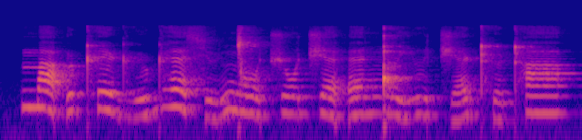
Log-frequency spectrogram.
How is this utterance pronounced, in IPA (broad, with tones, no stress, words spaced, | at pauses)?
ma˥˧ʔʏ˥˧ ʈʰe˥˧ɖʱy˨˥ ɖʱɛ˥˧sy˨˩˦ ŋ͡ǀo˥˧t͡ʃo˥t͡ʃɛ˥˧ ʔɛ˥ŋ͡ǃʏ˥˧jɨ˥˧ t͡ʃɛ˨˥ ʈʰɨ˨ʈʰa˥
